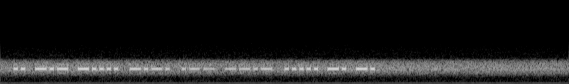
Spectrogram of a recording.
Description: Morse code, heard as a keyed tone, about 32 wpm, 730 Hz. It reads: IK6CWQ 5NN
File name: soundclips / E31A 6MCW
